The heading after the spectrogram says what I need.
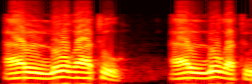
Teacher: Lam is a sun letter, so it's doubled.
